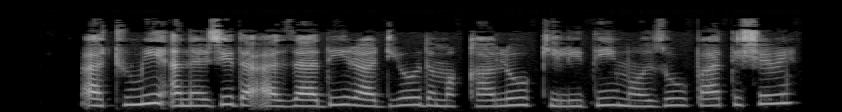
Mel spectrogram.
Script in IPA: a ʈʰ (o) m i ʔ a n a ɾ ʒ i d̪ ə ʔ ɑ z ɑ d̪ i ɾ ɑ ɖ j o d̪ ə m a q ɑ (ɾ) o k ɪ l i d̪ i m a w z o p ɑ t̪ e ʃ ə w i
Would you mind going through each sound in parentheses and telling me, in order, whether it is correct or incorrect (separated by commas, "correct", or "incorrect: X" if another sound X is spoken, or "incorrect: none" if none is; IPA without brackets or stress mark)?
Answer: incorrect: u, incorrect: l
